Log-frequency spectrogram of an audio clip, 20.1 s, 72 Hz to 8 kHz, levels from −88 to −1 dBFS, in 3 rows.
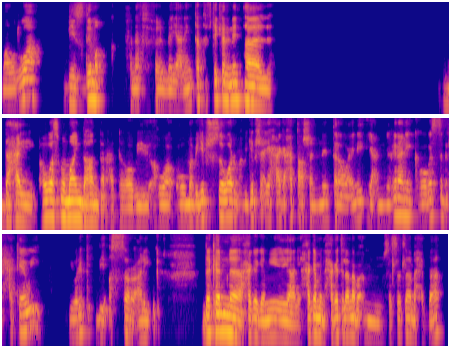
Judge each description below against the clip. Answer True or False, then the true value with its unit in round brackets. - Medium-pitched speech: False (115 Hz)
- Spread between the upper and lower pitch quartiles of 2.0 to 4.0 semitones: True (3.1 semitones)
